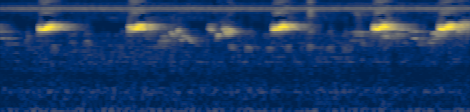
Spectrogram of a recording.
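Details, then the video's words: Red-whiskered bulbul held two years in a cage sings short, clear whistled phrases spaced about a second apart, each a bright rising-falling note, against a soft steady hum. "Merbah Jambul Kesayangan Hamba"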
